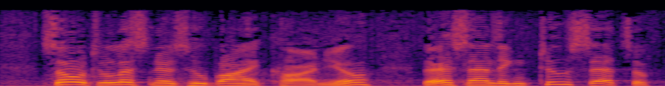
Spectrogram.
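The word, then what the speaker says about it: Car-Nu: car new tomorrow sure car new is spelled c r Nu now I'll repeat the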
